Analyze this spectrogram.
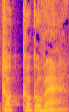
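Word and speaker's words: coq au vin: What is coca vein? – Oh, I'm mispronouncing it. – Coco vin.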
